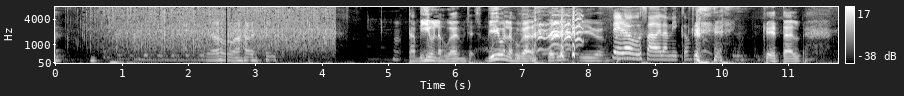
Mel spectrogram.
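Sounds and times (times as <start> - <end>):
speech: 0.0 - 3.6, 5.0 - 11.7
applause: 0.0 - 4.2
laughter: 0.4 - 4.2, 7.1 - 8.0, 9.6 - 10.5.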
